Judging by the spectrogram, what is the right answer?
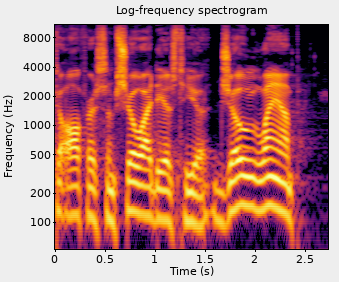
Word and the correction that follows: Lample: I'm sorry, Joe Lample is how it's pronounced and spelled, has a great podcast on organic gardening and natural methods of pest control, oh.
